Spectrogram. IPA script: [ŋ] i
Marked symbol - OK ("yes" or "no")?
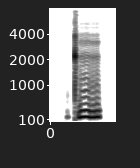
no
